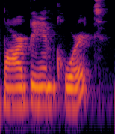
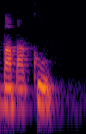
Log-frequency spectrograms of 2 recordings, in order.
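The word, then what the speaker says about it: Barbancourt: I mean, when you look at the bottle, it says like Bar Band Court, but it's pronounced Baba Cool.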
